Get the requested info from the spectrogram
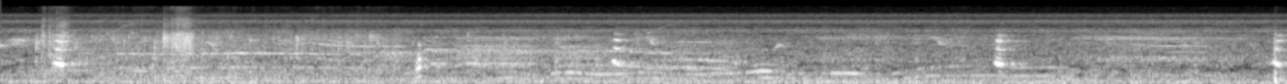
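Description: Chickens clucking in short wavering calls, with a few sharp clinks of a plastic scoop against metal feed basins.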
